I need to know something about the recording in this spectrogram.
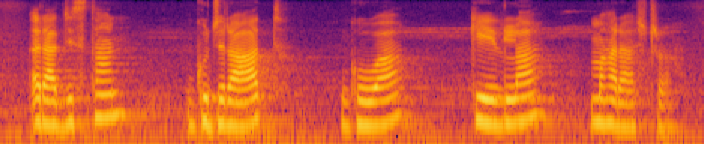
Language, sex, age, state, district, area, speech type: Punjabi, female, 30-45, Punjab, Patiala, urban, spontaneous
